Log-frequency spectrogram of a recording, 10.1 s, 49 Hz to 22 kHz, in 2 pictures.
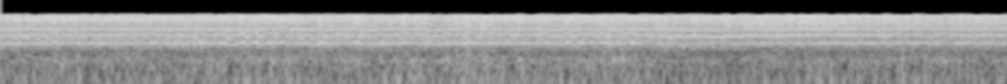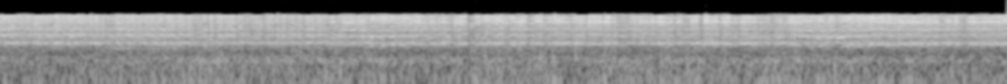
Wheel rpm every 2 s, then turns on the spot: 200, 200, 230, 230, 230.
none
